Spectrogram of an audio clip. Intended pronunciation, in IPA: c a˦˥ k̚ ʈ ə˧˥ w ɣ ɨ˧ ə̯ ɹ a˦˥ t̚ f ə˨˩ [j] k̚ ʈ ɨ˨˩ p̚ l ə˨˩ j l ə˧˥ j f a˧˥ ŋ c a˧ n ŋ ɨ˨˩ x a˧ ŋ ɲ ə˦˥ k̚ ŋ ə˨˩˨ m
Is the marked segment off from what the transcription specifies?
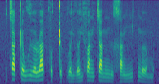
yes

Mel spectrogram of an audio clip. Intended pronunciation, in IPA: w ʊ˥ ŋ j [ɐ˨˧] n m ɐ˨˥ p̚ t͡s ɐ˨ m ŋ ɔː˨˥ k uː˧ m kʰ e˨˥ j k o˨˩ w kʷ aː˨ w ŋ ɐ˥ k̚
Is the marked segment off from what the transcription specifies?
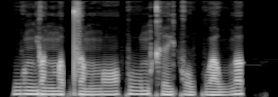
yes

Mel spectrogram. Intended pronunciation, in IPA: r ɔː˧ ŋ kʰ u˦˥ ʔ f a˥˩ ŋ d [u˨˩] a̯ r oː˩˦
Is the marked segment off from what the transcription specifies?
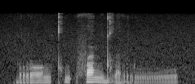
no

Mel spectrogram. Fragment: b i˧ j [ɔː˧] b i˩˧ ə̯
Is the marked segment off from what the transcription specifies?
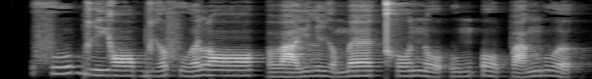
no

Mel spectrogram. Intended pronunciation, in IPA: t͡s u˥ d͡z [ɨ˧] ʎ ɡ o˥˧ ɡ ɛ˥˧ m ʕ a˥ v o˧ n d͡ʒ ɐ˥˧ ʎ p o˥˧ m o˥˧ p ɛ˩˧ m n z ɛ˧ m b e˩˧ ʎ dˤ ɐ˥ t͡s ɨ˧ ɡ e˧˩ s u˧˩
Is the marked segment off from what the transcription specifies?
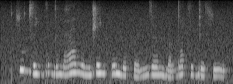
yes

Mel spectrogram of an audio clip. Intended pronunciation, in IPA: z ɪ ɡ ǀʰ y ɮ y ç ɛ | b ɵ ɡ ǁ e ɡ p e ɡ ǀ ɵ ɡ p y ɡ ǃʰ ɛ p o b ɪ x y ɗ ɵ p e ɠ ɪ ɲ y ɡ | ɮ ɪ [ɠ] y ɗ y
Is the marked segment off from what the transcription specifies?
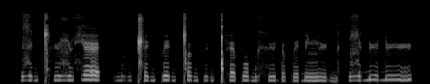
no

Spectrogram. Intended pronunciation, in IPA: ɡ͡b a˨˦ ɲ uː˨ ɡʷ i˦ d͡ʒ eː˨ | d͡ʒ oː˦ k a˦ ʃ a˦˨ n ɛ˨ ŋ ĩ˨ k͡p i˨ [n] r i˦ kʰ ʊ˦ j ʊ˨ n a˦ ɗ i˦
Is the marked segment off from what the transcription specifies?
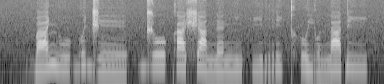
yes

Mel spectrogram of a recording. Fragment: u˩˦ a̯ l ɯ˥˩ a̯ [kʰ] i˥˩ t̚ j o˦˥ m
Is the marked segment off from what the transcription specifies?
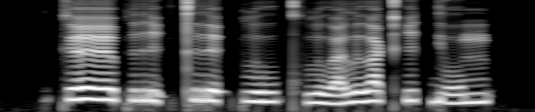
no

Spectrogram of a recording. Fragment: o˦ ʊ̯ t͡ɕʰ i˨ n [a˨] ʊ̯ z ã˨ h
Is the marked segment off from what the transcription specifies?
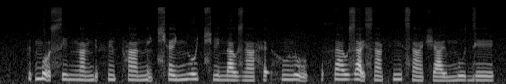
no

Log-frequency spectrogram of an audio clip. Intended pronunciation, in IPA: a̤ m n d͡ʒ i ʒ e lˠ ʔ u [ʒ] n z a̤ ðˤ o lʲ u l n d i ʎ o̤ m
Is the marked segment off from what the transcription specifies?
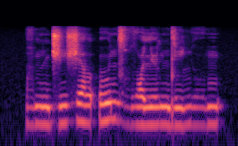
yes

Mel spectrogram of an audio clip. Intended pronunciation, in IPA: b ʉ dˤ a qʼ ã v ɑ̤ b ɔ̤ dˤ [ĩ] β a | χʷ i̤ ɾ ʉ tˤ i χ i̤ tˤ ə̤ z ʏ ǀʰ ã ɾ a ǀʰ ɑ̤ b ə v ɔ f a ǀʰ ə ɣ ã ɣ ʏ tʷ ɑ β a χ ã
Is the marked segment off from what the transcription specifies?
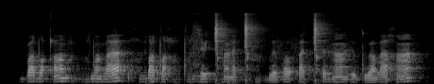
no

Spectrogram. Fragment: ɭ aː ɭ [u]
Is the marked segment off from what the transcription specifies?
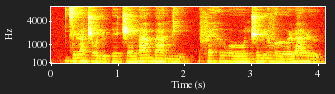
yes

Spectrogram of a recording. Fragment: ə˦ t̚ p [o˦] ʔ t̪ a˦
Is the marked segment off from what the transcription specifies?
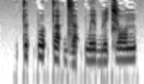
no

